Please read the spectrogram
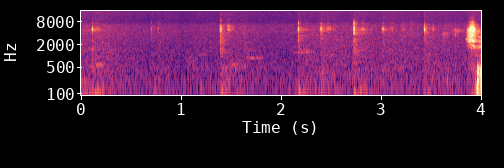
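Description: Faint, irregular clicks of typing on a smartphone's on-screen keyboard, about eight taps spread over the few seconds, with a voice starting at the very end.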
